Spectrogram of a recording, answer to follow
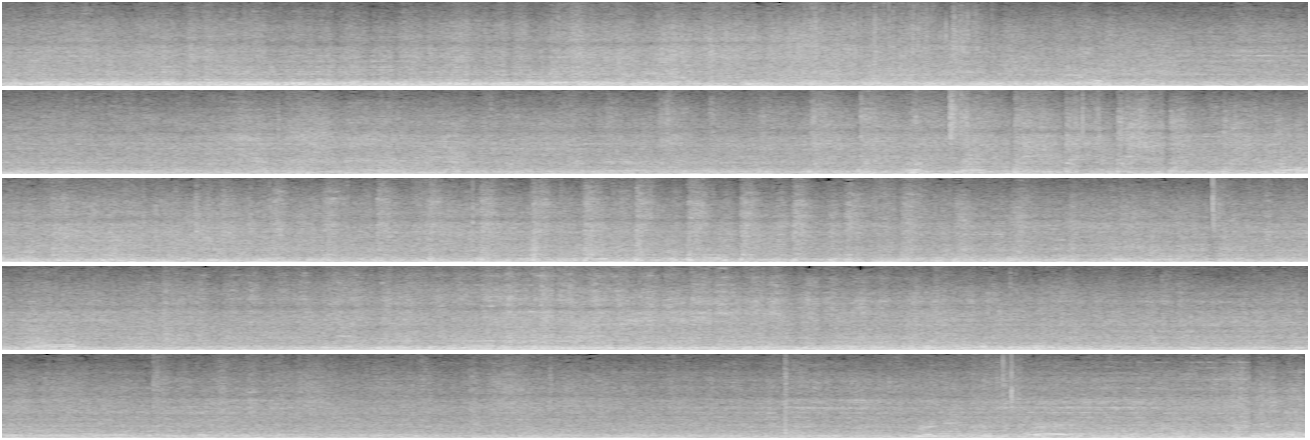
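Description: Freight train of covered hopper cars rolling past at close range, a steady loud rolling noise with runs of wheel clicks over the rail joints, most frequent through the middle.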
